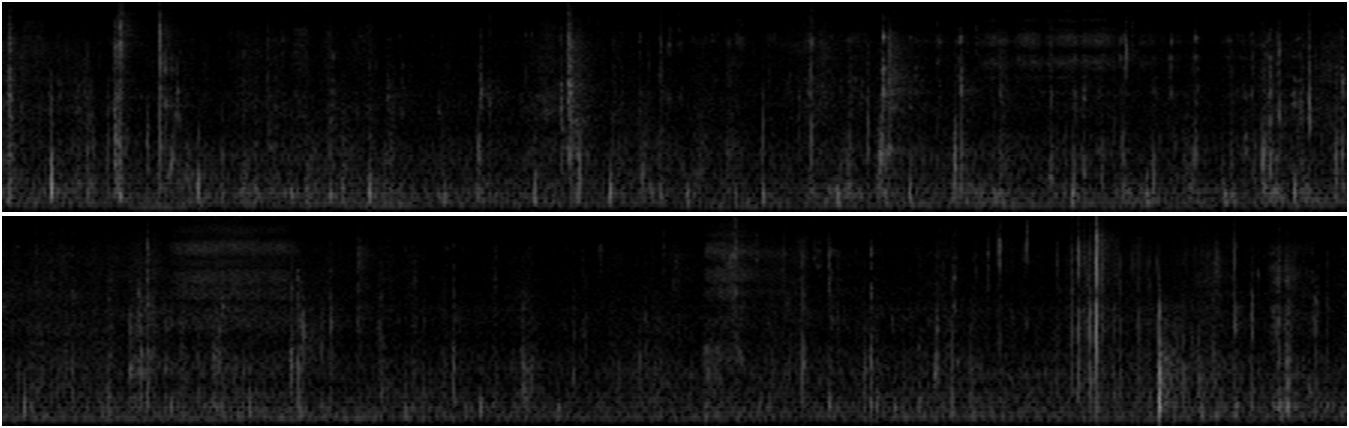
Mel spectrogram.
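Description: Close-up eating sounds: a man chewing and biting into a shawarma, with wet mouth clicks and smacks. Around the middle, sauce is squeezed from a soft plastic pouch onto the wrap, with a short hiss.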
